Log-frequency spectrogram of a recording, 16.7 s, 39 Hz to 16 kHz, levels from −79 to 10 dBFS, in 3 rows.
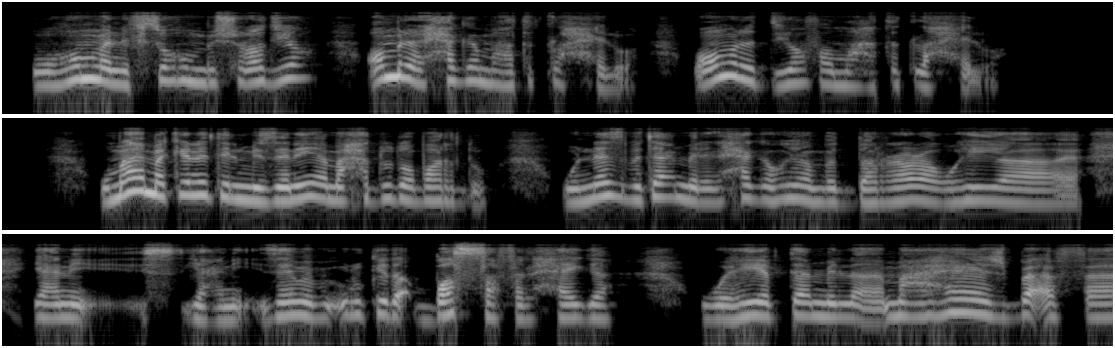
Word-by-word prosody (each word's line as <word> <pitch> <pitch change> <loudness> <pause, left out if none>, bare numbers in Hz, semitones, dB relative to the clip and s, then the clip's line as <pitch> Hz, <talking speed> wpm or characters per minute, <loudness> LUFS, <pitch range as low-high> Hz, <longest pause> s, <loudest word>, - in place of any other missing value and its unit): وهم 235 +8 +3
نفسهم 230 +2 +1
مش 215 +1 +1
راضية، 240 +5 -2 0.3
عمر 270 +2 +6
الحاجة 235 +1 0
ما 205 -4 -6
هتطلع 185 - -11
حلوة، - - -7 0.3
وعمر 300 -1 +2
الضيافة 205 -2 -6
ما 185 -2 -7
هتطلع - - -10
حلوة. - - -9 1.0
ومهما 305 -4 +7
كانت 260 -1 +2
الميزانيّة 205 +1 +2
محدودة 210 +1 0
برضه، 195 -2 -6 0.4
والناس 230 +7 0
بتعمل 210 -2 -1
الحاجة 200 +3 -3
وهي 210 0 -4
متضرّرة 180 +2 -2
وهي، 190 +3 -4 0.8
يعني 190 - -1 0.2
س - - +5
يعني 160 -2 -4
زي 205 +1 +1
ما 210 - +2
بيقولوا 205 +2 -6
كده 220 -1 0
باصّة 205 +3 +7
في 180 - -7
الحاجة، 180 0 -3 0.4
وهي 175 +4 +1
بتعمل 195 -6 -1
معهاش 205 +2 +1
بقى 190 +2 +1
ف - - -11
205 Hz, 145 wpm, -24 LUFS, 185-230 Hz, 1.0 s, ومهما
